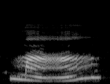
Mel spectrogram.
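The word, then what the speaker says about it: mǎ: Yang ketiga, agak melengkung sedikit di atas A-nya. Kita akan mengayun. Ma. Sudah turun, naik lagi. Ma.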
